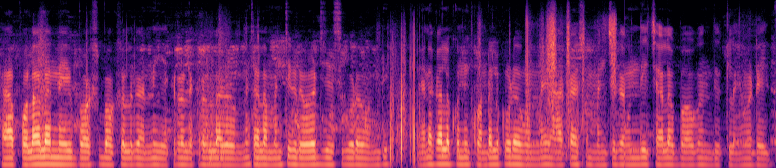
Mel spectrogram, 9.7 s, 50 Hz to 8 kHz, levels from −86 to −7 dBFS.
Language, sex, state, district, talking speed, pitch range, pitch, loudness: Telugu, male, Andhra Pradesh, Krishna, 180 wpm, 115-120 Hz, 120 Hz, -24 LUFS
